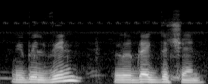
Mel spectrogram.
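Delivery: ordinary talk, nothing marked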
